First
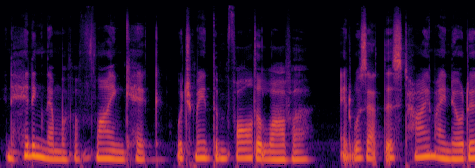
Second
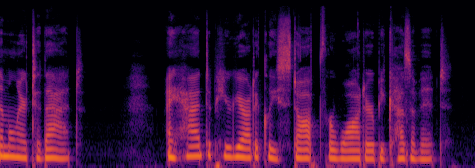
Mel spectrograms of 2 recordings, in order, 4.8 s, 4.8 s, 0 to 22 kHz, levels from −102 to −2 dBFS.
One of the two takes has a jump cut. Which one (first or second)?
first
